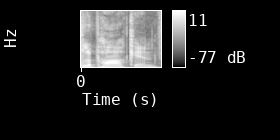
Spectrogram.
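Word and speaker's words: Lopakhin: It's Leparkin, for anyone wondering. Carmen did a not prank on me when I was in rehearsal process, and I was like, "How do you pronounce this name?" She was like, "It's Lopkin," and I had this line. Came on stage. I go, "Lopkin's here. Leparkin's arrived," and I just got it completely wrong.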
